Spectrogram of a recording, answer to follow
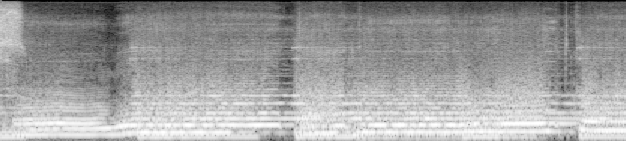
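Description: Slow church music: voices singing long held notes over a keyboard accompaniment, the melody stepping from note to note about once a second.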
